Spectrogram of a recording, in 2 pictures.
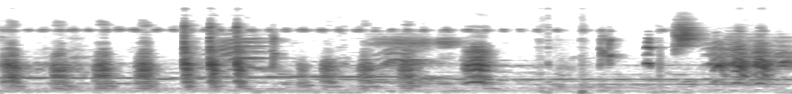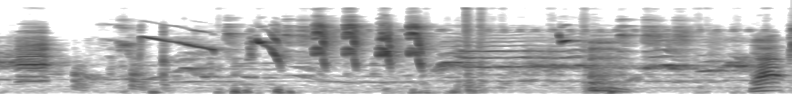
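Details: Agitated Javan myna song meant to stimulate other mynas into singing: irregular harsh clicks and chatters with a thin steady whistle behind, building into varied whistled slurs and raspy bursts.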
